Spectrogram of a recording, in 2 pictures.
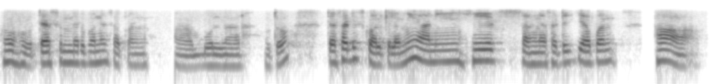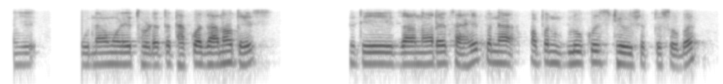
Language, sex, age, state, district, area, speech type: Marathi, male, 30-45, Maharashtra, Nanded, rural, conversation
